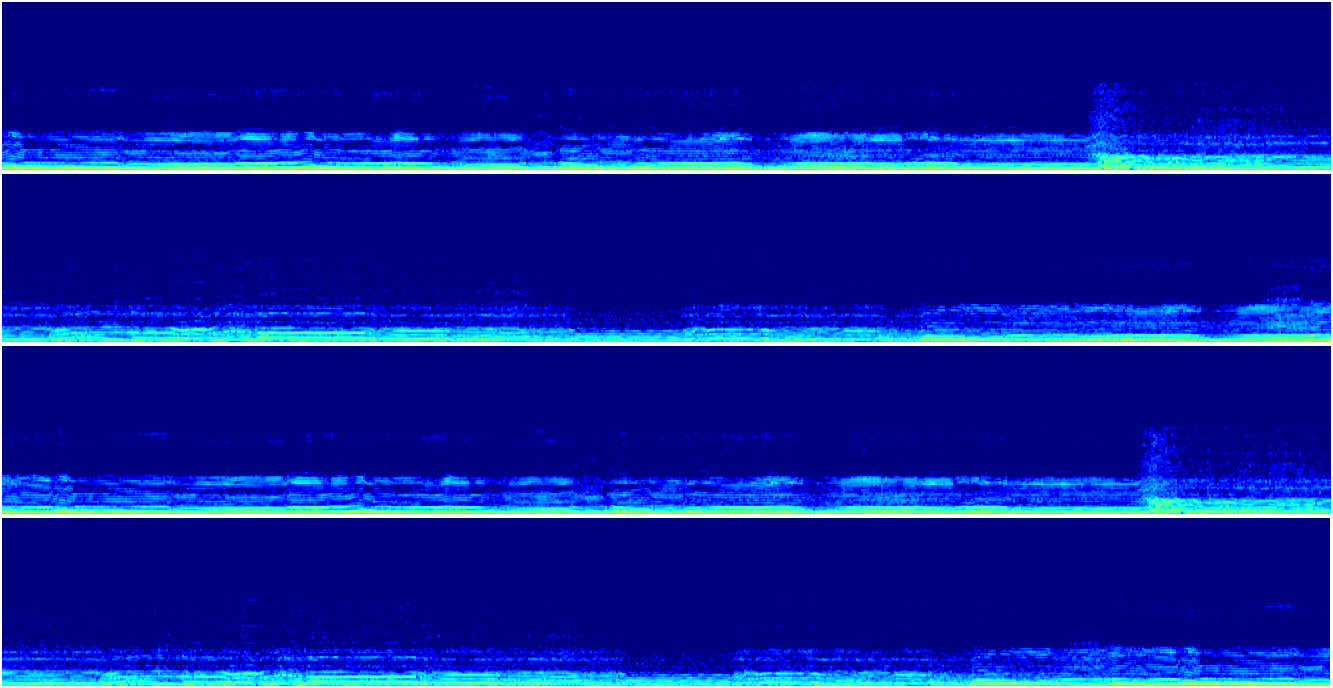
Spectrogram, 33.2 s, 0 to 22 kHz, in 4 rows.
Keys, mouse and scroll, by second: 0.2-8.0 drag, 13.4 click, 14.0 ctrl+space, 14.1 ctrl+click, 14.5 ctrl+space, 18.7 click, 22.9 ctrl+alt+shift+Up, 24.8 ctrl+z, 30.8 ctrl+z, 30.9 click.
